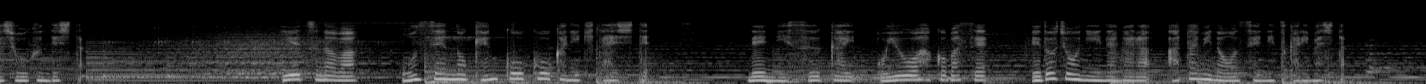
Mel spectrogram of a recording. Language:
Japanese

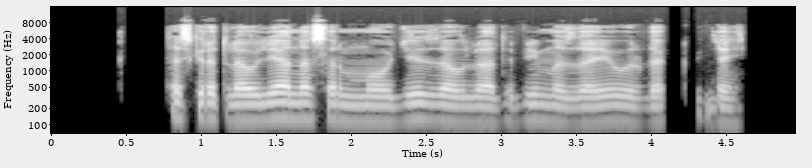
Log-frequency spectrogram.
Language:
Pashto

